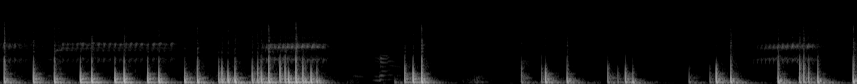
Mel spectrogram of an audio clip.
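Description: Fingertips and the knuckles of a bent hand tap and knock repeatedly on the surface of a flat, solid gypsum drywall (sheetrock) panel with a purple paper face. The result is quick runs of dull, low, woody thuds that die away almost at once, broken by short quiet gaps.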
